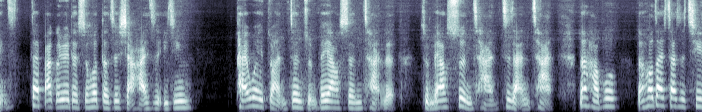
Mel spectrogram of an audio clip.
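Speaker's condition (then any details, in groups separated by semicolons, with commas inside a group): No condition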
